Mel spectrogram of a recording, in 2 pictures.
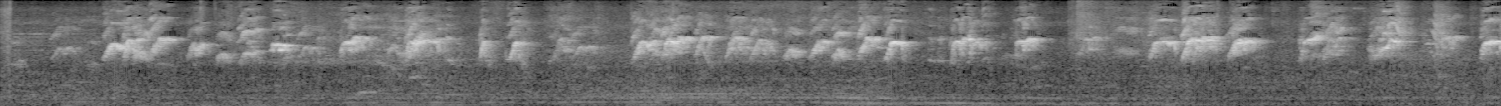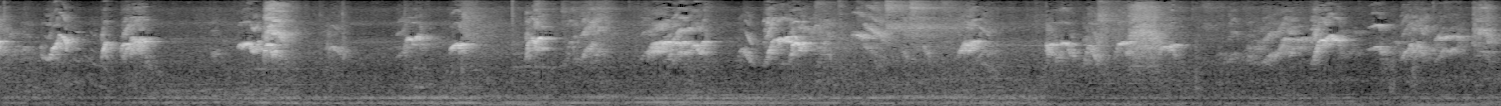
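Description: Birds chirping in quick succession, a few short calls a second, with no let-up.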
